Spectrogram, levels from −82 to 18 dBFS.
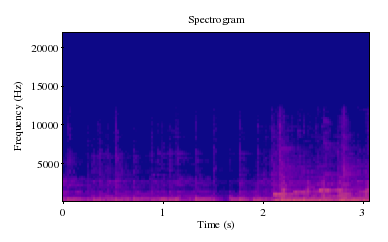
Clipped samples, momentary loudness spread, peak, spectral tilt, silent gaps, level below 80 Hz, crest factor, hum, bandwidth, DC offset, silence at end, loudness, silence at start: under 0.1%; 13 LU; -20 dBFS; -6.5 dB/octave; none; -58 dBFS; 18 dB; none; 13 kHz; under 0.1%; 0 s; -40 LUFS; 0 s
